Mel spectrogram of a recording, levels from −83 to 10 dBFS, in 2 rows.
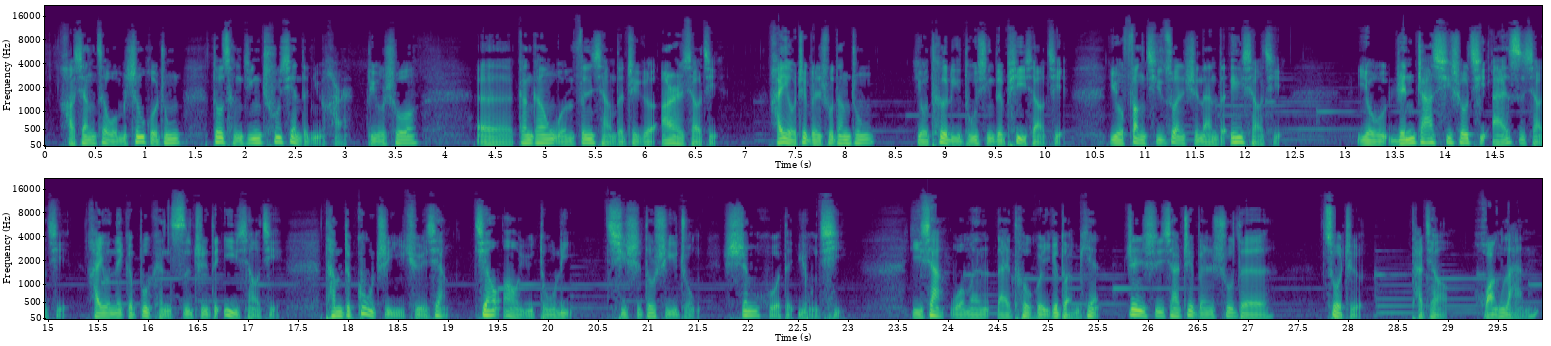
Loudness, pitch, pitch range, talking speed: -18 LUFS, 100 Hz, 80-115 Hz, 255 characters per minute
